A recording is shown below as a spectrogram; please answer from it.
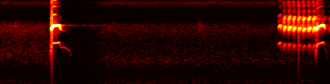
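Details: Pet Douglas squirrel named Girl Squirrel, Puget Sound lowland native, approaching for a treat: one sharp downward-sliding chirp, a pause, then a fast buzzy pulsed trill ending in another chirp.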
